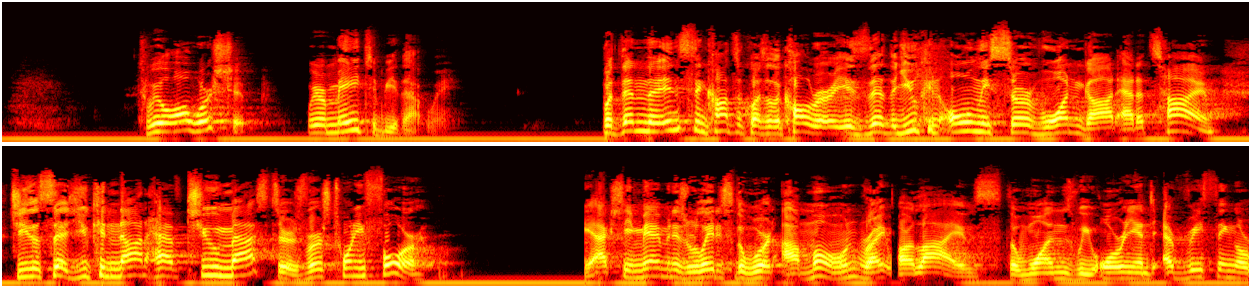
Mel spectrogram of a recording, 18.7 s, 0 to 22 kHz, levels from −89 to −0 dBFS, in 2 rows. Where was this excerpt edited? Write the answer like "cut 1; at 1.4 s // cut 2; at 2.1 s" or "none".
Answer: cut 1; at 13.7 s // cut 2; at 16.0 s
